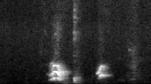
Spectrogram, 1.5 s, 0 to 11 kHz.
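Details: Blenheim Cavalier King Charles Spaniel puppies from Remy's first litter, born March 7–8, in an indoor home puppy pen during potty training: two short, high yelps, the first a bit longer, then quiet.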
